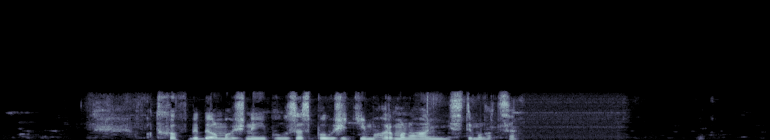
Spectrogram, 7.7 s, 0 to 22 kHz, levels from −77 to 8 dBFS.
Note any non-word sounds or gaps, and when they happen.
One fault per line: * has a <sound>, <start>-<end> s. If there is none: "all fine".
all fine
